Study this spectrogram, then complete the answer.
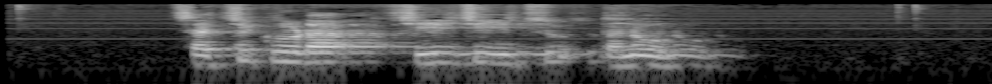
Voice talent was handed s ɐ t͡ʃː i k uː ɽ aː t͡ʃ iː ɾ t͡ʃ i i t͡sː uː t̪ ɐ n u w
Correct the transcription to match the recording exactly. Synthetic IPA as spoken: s ɐ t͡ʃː i k uː ɽ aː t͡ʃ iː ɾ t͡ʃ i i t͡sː u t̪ ɐ n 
